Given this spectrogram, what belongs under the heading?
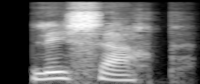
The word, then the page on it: l'echarpe: frances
